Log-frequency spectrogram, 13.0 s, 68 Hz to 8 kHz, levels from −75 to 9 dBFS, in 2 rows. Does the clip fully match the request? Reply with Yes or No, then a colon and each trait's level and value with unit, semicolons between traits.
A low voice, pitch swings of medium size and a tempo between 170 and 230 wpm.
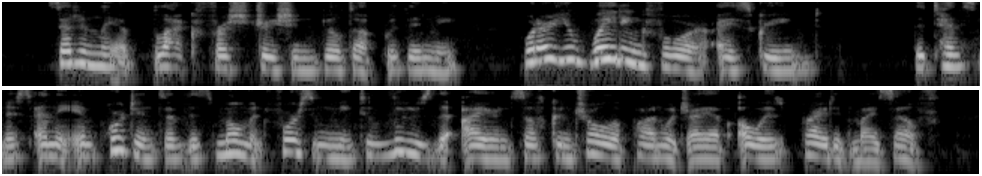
No: medium, 180 Hz; average, 3.9 semitones; average, 175 wpm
